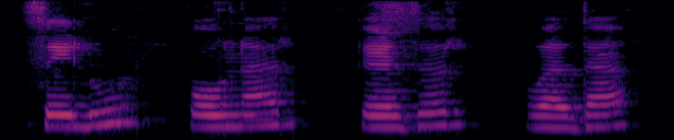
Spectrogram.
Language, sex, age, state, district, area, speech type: Marathi, female, 30-45, Maharashtra, Wardha, rural, spontaneous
